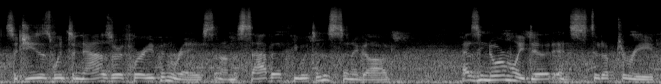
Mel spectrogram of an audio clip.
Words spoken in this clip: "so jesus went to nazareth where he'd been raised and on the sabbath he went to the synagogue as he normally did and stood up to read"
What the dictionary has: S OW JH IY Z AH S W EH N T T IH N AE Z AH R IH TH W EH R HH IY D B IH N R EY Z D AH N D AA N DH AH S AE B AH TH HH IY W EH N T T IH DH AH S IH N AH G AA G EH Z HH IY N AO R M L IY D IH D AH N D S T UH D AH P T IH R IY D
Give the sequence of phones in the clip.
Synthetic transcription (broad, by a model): S OW JH IY Z AH S W EH N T T IH N AE Z AH R IH TH W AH R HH IY D B IH N R EY Z D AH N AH N DH AH S AE B AH TH HH IY W EH N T T IH DH AH S IH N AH G AA G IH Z IY N AO R M L IY D IH D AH N S T UH D AH P T IH R IY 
